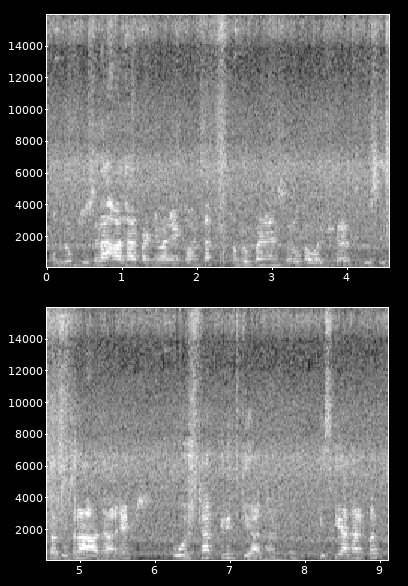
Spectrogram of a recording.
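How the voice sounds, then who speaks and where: A woman's voice: medium pitch, level tone, fairly quick, few pauses. A woman teaching a lesson who keeps asking a question and then answering it herself, repeating each key term. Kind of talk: recorded classroom lesson. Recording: distant mic with faint background noise.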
